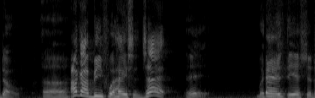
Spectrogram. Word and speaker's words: Haitian Jack: I go in a city that my stuff with Cayman Jack is going. Is that I say his name right? No. Haitian Jack. I'm sorry. I said I'm thinking of the boxer.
